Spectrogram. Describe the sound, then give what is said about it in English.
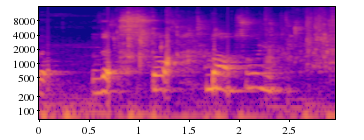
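Water sloshes and splashes in a bathtub in several quick bursts, fairly loud, as a child blows on the water to make waves, the child's voice chattering and humming over the splashing. “I blow the water.”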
